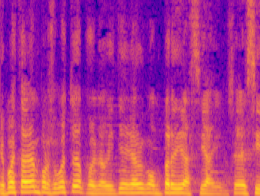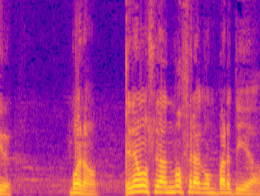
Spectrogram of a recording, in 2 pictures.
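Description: A man talks at a very fast pace. His pitch is high and varies in an ordinary way. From Argentina. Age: 20s. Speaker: environmental activist; interviewee. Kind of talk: interview. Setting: conference pavilion set. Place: hall.

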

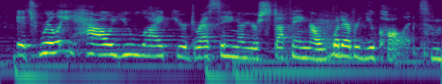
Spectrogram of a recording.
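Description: A woman talks at a moderate pace with a high pitch. Faint music sits in the background. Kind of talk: tutorial. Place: kitchen.

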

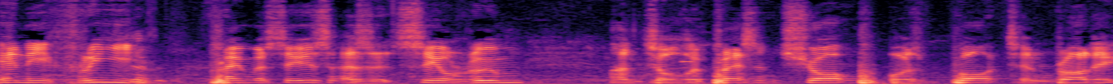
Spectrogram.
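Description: This man talks in a raised, projected voice at a moderate pace. His intonation stays fairly even over light background noise. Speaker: charity event host. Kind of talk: formal speech. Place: garden. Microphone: camera far.

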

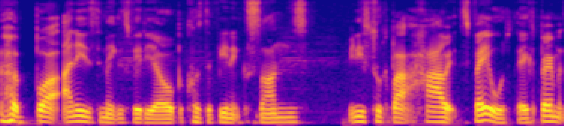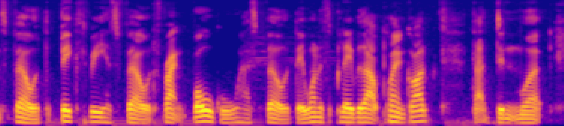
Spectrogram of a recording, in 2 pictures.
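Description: A man with a British accent talks at a fairly quick pace and a fairly low pitch with ordinary pitch variation, the sound dry with no echo against a quiet background. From Britain. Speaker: basketball YouTuber. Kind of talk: solo commentary video. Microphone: handheld.

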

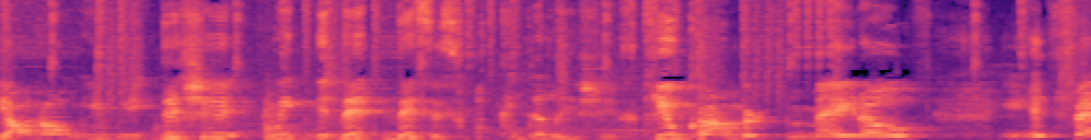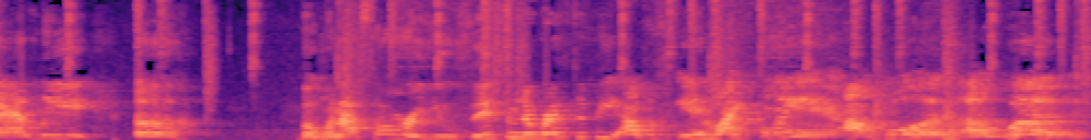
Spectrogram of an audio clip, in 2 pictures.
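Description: Faint music plays behind the voice, and the room gives off an audible echo. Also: woman, high pitch for a woman, moderate pace. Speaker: home cooking vlogger. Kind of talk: casual vlog chat. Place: kitchen. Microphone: camera far.

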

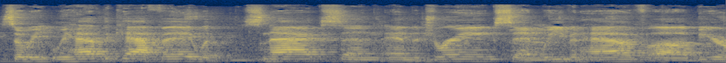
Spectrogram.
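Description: Audible room echo surrounds a man's voice. Light background noise runs beneath it. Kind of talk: interview answer. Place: cafe. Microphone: camera far.

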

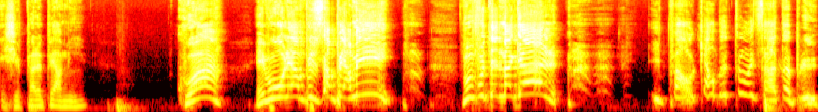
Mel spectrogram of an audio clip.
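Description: Over a quiet background, a man talks in an animated tone at a fairly slow pace, with long, frequent pauses. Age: 50s. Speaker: streamer storyteller. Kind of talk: storytelling to live stream audience. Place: home room. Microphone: studio mic.

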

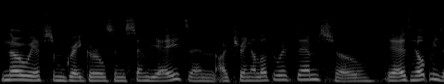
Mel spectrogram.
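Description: A woman speaks in a Dutch accent at a fairly quick pace with ordinary pitch variation. The sound is dry with no echo, with light background noise. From Netherlands. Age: 20s. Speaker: junior judo athlete. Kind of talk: post-competition interview. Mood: calm, mildly pleased. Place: hall. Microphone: handheld.

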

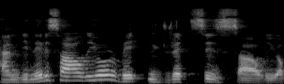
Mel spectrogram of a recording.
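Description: A man speaks with very wide pitch swings. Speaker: immigration law video presenter. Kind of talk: informational vlog.

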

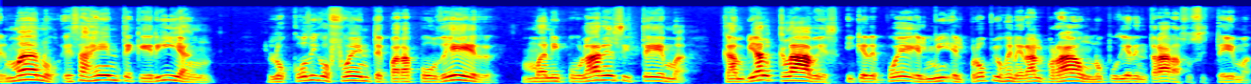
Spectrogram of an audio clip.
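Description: A man with a fairly high pitch speaks at a very slow pace with lively intonation against a quiet background. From Dominican Republic. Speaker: political commentator. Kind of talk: political commentary monologue. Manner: animated. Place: studio. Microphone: studio mic.

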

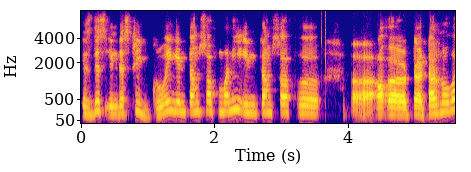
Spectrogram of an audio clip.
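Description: A man with a high pitch and lively intonation. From India. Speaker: workshop participant. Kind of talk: audience question. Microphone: video call.

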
